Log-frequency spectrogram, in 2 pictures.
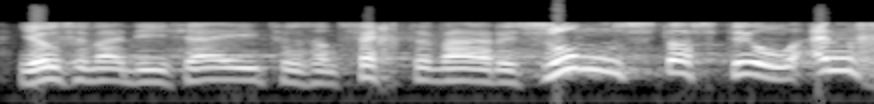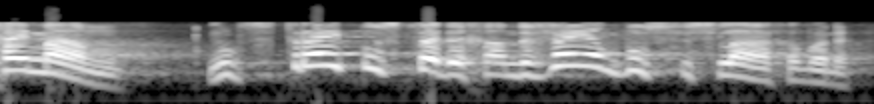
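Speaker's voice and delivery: loud, high, rousing pulpit cry; fiery sermon climax; preaching at full force. Acted. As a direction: thunder it out to the congregation.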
